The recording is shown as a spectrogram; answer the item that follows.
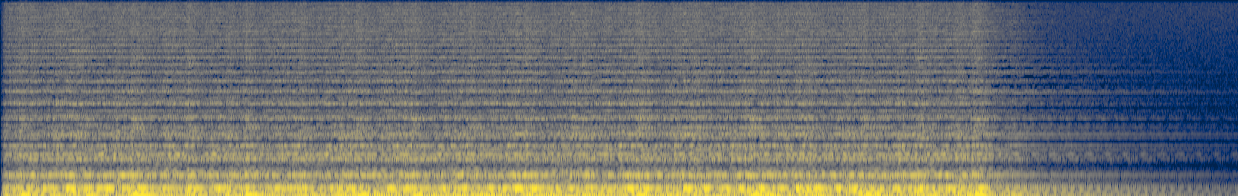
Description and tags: double proc phone
Old field recordings originaly made for a friends short film that focussed on the internet and telecommunications. Think I used Reaktor and Audiomulch. I always do my topping and tailing in Soundforge.
processed, recording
